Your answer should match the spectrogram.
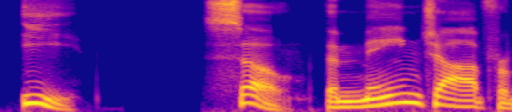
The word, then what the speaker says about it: へ: The particle hit is actually pronounced E.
